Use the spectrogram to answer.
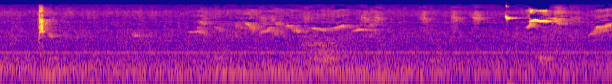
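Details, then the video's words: Kinoy singing for tutoring: a loud single chip, soft high warbling whistles in the middle, then two bright, loud, high twittering phrases at the end. "Suara Kinoy Gacor Tembakan Rapat dan Jernih"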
